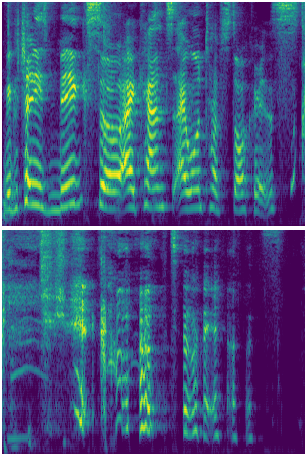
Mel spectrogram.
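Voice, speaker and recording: Speaking fairly slowly, a woman uses a high pitch with an American accent. Her pitch varies in an ordinary way. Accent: sounds American. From Tanzania. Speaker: podcast co-host, social media manager. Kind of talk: casual chat.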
